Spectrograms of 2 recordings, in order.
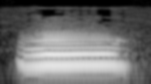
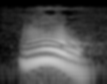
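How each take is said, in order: First: The pitch stays high and level. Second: The pitch falls from high to low. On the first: "El primer tono es alto y sostenido" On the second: "El cuarto tono es un tono bajado"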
